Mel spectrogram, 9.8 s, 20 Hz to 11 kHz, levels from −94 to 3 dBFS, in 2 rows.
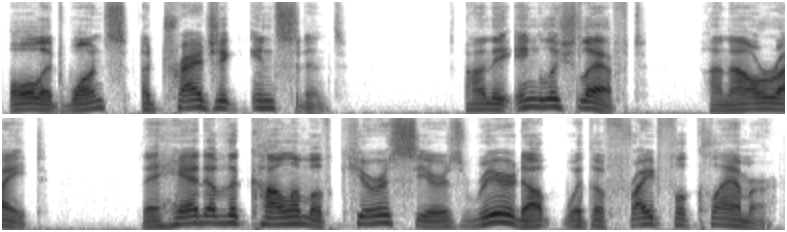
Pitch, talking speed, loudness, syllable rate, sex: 135 Hz, 160 wpm, -21 LUFS, 4.6 syllables/s, male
